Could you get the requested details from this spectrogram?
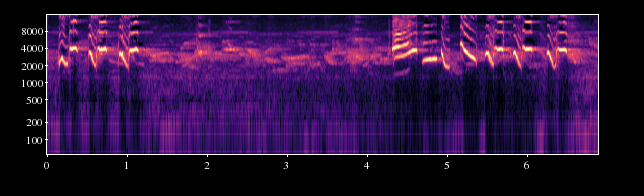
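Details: An Oriental magpie-robin sings in 'nembak' style, shooting out loud repeated slurred whistles, then a subdued mixed warble, followed by a fresh run of about eight sharp, high downward-sweeping notes.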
